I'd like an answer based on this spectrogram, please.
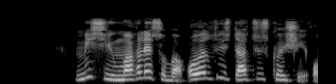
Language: Georgian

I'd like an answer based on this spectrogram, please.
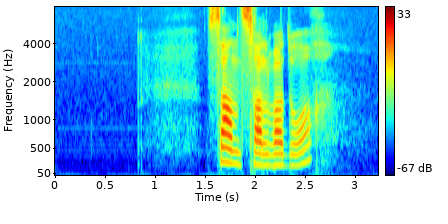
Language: Norwegian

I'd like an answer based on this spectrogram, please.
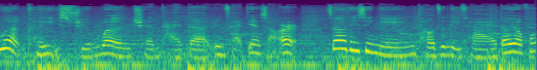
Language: Chinese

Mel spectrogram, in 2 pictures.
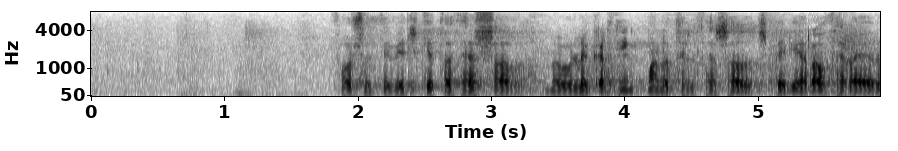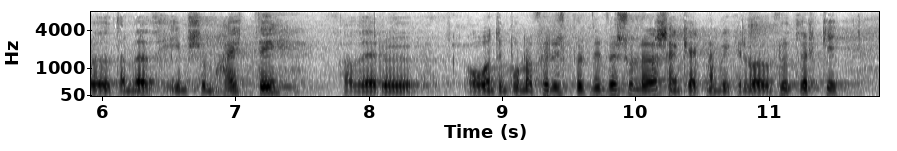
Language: Icelandic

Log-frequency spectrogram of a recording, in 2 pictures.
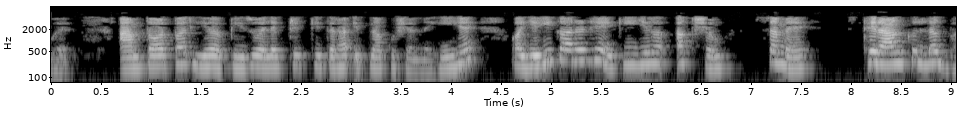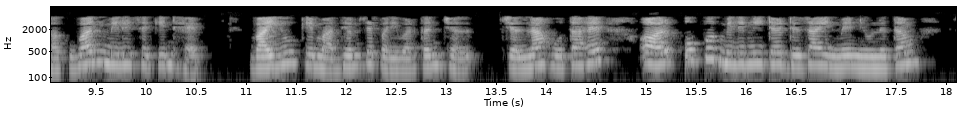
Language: Hindi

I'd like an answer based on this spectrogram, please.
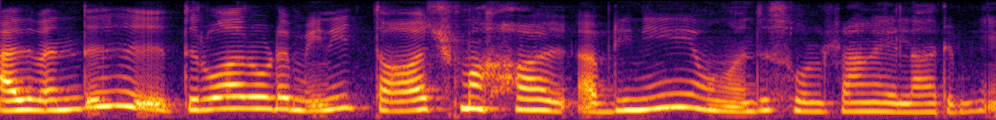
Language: Tamil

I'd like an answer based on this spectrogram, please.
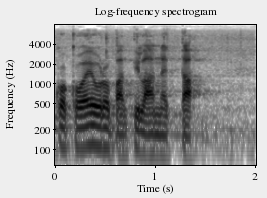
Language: Finnish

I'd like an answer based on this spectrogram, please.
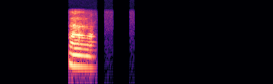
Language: Dogri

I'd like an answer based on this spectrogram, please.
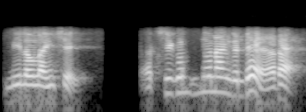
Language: Bodo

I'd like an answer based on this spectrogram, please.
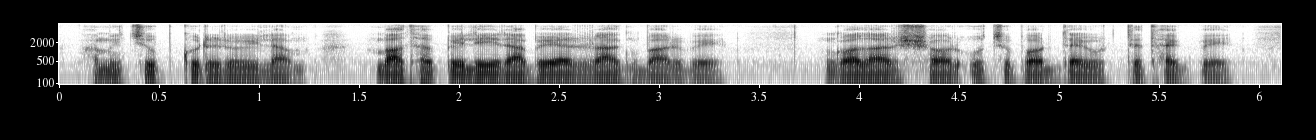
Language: Bangla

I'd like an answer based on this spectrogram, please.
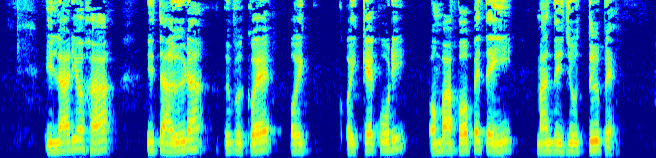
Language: Guarani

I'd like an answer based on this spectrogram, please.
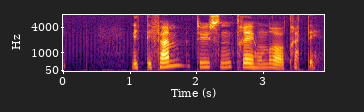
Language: Norwegian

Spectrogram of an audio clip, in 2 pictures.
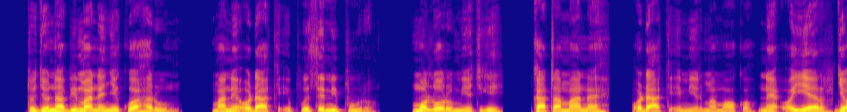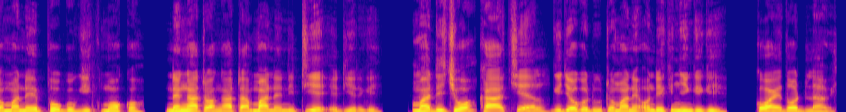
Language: Luo (Kenya and Tanzania)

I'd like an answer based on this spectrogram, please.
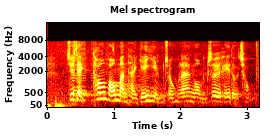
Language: Cantonese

